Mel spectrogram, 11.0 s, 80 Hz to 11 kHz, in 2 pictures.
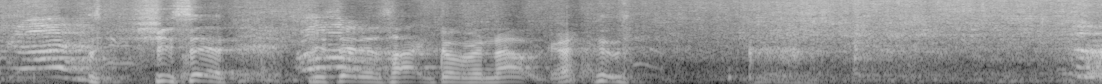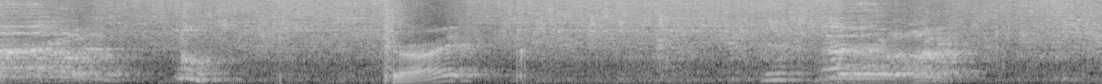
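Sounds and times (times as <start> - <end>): water running from a tap: 0.0 - 11.0.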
